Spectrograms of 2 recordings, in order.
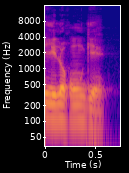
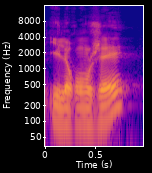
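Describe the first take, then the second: First: Ronguait said with a hard G, not a J sound; wrong form demo. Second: Said in the usual way. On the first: Shown as a demonstration. Teacher showing pupils the forgotten E, ronguait with a hard G. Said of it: "ça fait il ronguait". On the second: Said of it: "Si tu oublies le E".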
